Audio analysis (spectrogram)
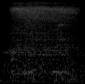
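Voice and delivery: "f" as a bare voiceless hiss; just breathe out "f" through teeth; letter sound F. Shown as a demonstration. Teacher showing the "f" sound, unvoiced hiss.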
